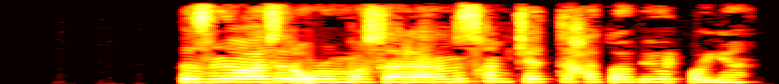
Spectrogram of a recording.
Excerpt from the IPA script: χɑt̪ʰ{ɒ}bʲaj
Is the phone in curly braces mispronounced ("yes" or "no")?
no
